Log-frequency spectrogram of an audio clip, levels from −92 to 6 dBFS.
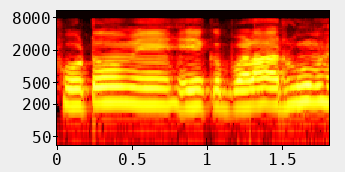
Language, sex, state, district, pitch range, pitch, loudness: Hindi, male, Jharkhand, Garhwa, 185-210 Hz, 195 Hz, -14 LUFS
